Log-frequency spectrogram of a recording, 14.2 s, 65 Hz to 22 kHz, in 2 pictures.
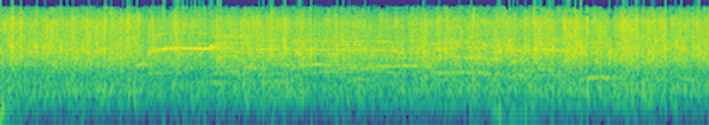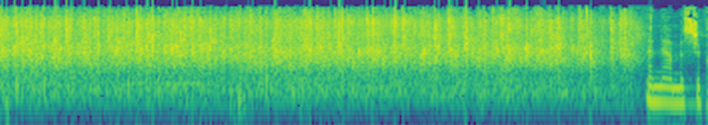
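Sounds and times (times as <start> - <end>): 
audience applause: 0.0 - 13.6
speech: 13.6 - 14.1.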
